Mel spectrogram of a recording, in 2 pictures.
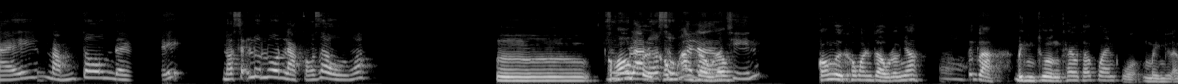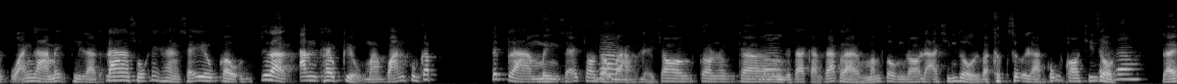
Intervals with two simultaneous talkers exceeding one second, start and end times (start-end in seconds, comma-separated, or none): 6.1-7.4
